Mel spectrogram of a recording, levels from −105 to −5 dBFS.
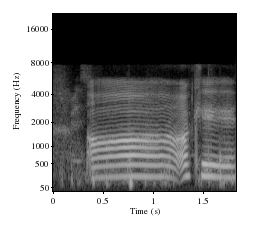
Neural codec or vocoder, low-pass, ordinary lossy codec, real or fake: none; none; none; real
